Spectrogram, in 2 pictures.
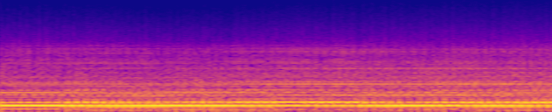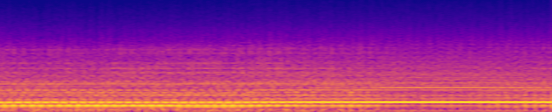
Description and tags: SC DARK ENERGY
Generated with a basic Super Collider script.
COLLIDER, ENERGY, SUPER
